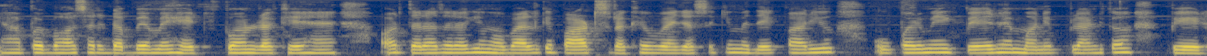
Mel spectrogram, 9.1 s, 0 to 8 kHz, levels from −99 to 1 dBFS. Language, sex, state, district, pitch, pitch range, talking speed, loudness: Hindi, female, Bihar, Katihar, 185 Hz, 180-190 Hz, 225 wpm, -16 LUFS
